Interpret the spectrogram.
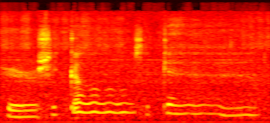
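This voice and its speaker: A young woman hosts a colouring livestream, chatting casually with her live chat as she works, talking to herself and laughing often in a relaxed way. Her voice is a little high, and she speaks extremely slowly. The background is noisy.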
